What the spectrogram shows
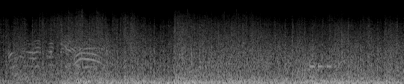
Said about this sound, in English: I think he's not liking the creep barrages into his base, or just regular artillery barrages into his base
